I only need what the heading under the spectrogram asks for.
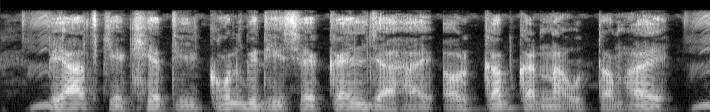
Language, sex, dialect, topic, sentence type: Magahi, male, Southern, agriculture, question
